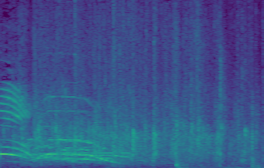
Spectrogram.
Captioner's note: cheers and applause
